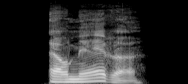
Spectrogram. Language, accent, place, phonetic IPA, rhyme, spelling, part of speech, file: German, Germany, Berlin, [ɛɐ̯ˈnɛːʁə], -ɛːʁə, ernähre, verb, De-ernähre.ogg
- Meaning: inflection of ernähren: 1. first-person singular present 2. singular imperative 3. first/third-person singular subjunctive I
